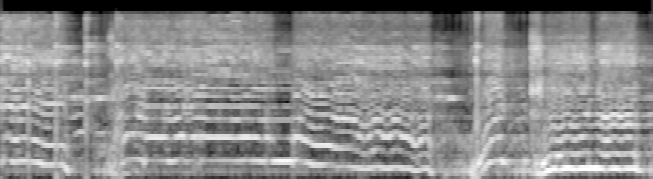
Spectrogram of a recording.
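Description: A singer's high voice holding long, wavering notes and sliding between pitches in a dollina pada folk song, with scattered strokes from a hand-played drum and hand cymbals underneath.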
